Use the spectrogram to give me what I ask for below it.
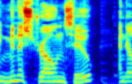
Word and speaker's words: minestrone: That's the Italian pronunciation.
